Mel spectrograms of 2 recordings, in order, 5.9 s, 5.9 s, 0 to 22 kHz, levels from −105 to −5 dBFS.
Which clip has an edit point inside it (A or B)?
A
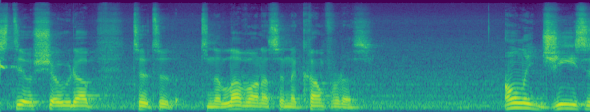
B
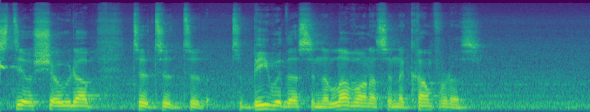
A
